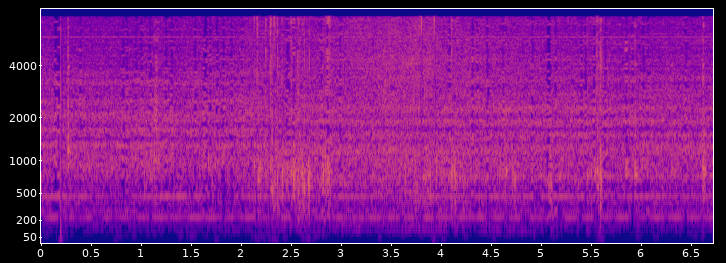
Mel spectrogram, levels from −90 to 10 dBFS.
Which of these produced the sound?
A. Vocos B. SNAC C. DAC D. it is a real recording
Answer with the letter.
D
